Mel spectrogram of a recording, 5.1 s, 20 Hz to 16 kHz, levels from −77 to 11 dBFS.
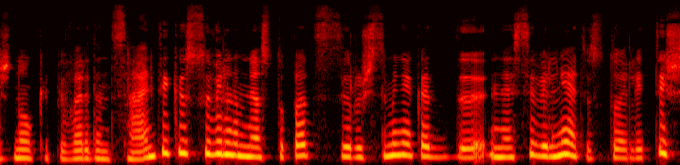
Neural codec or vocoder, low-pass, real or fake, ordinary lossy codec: none; 14.4 kHz; real; MP3, 64 kbps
